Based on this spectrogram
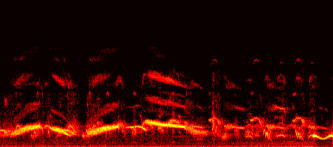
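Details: Caged Chinese hwamei hugging its cage door during a singing contest, giving long smooth whistled phrases that arch up and down, ending in quicker fluttering notes.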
